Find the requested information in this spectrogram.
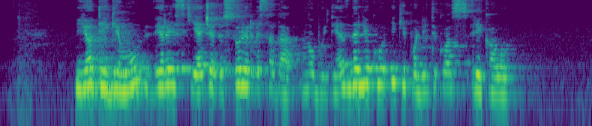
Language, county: Lithuanian, Vilnius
